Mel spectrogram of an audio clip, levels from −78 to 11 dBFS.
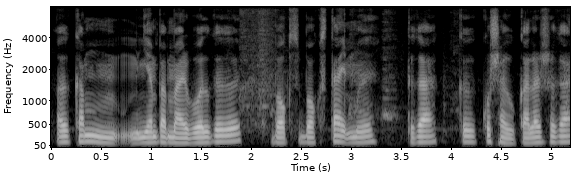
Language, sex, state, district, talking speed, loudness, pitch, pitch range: Wancho, male, Arunachal Pradesh, Longding, 175 wpm, -19 LUFS, 115 Hz, 110-120 Hz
